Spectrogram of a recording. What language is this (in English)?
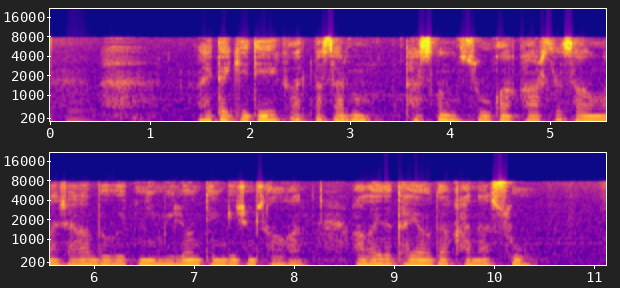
Kazakh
